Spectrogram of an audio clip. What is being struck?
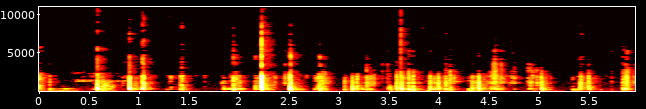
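Hollow spiky silicone squeeze toy.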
